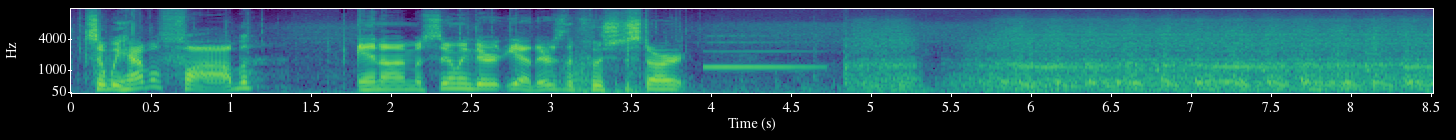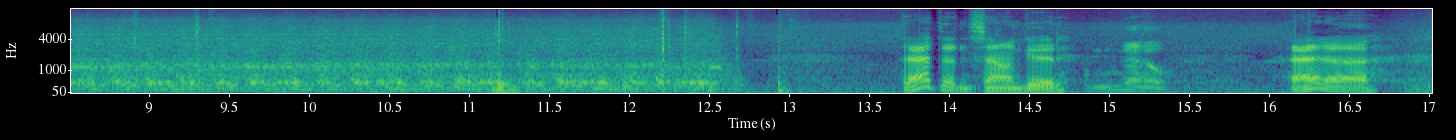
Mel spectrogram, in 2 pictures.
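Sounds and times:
engine starter cranking: 0:04.7 - 0:12.8.

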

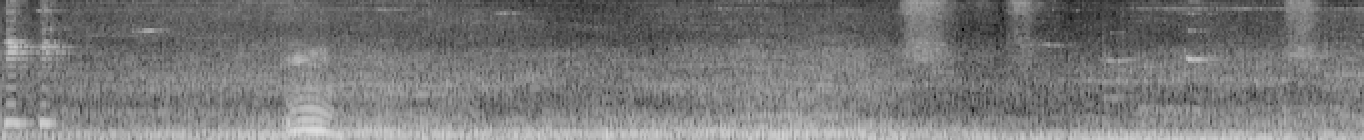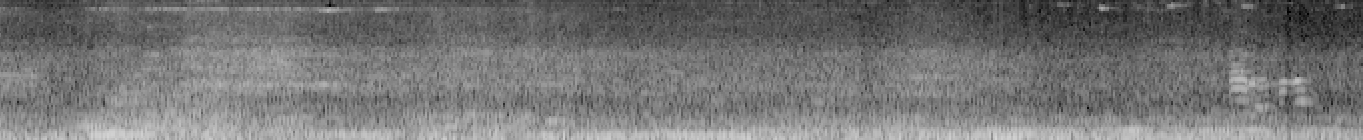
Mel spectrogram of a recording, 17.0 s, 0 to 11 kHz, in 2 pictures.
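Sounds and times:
road and wind noise: 0:00.0 - 0:17.0
short hisses: 0:05.6 - 0:06.5.

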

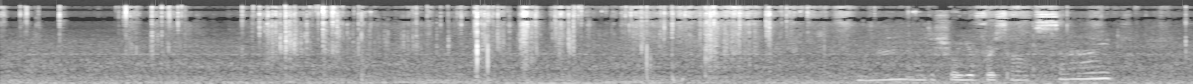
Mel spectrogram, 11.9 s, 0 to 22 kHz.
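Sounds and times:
tissue paper rustling: 0:02.6 - 0:08.7.

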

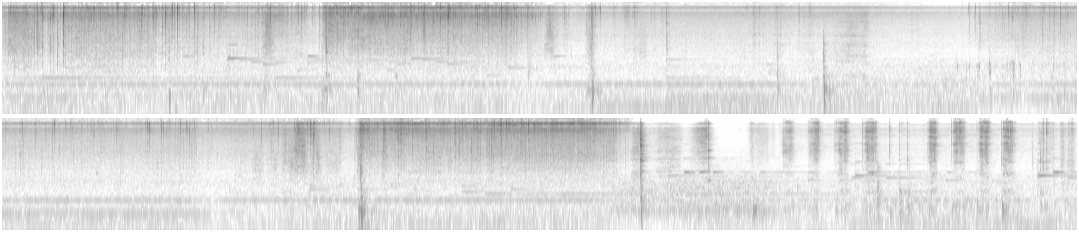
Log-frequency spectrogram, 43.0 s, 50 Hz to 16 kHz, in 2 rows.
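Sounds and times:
pancake sizzling in oil: 0:00.0 - 0:18.0, 0:19.4 - 0:34.0
spatula scraping pan: 0:16.4 - 0:17.4, 0:34.0 - 0:35.7, 0:37.1 - 0:39.1, 0:40.0 - 0:41.8.

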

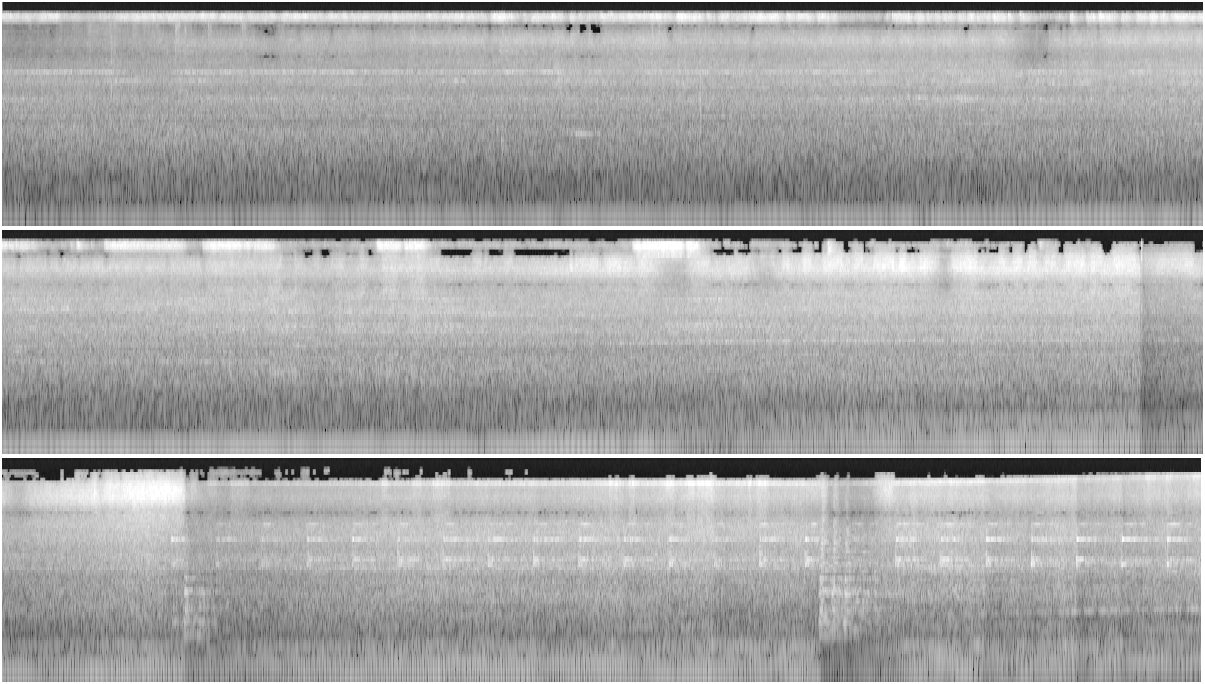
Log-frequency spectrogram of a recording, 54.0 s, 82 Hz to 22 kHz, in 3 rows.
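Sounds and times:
diesel locomotive engines droning: 0:00.0 - 0:54.0
train horn: 0:08.1 - 0:09.3, 0:38.6 - 0:39.4, 0:48.2 - 0:49.4.

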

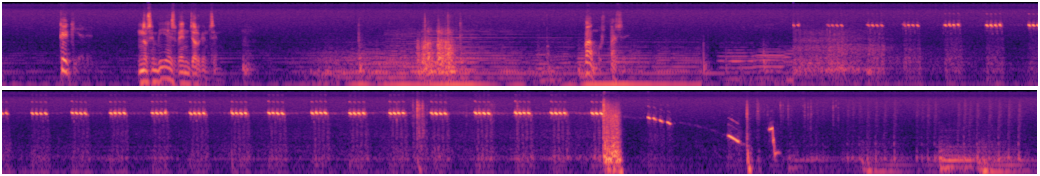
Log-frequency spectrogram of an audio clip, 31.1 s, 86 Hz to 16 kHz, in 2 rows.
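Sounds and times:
falling squeaks: 0:10.7 - 0:25.6, 0:26.4 - 0:27.2
cricket chirping: 0:11.8 - 0:28.3.

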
